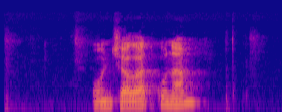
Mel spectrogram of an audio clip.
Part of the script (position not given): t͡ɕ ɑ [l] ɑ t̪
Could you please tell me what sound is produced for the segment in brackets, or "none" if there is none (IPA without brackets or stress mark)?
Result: l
